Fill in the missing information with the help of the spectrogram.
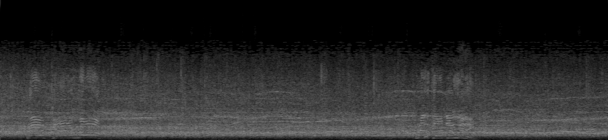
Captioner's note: crowd cheering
